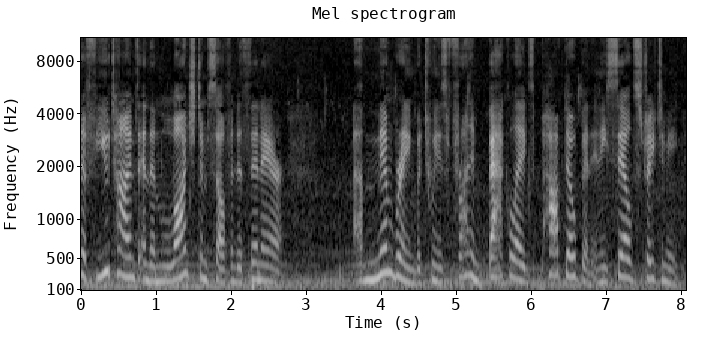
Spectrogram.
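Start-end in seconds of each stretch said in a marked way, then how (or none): none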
